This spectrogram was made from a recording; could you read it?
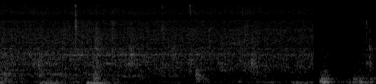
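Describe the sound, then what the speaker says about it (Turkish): Tomato paste sizzles and fries steadily in a pan for a few seconds, a close, dense crackle with faint stirring scrapes, cut by a brief dropout near the end. "Önce şu ortada kavuruyorum sonra hepsine karıştıracağım."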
